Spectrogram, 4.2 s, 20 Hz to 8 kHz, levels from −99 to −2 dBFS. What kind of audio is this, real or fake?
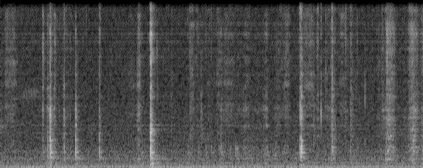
fake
